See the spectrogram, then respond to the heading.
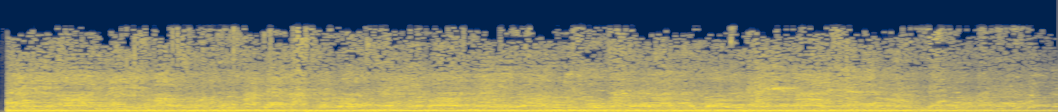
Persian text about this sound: در شامگاه چهارشنبه که معترضان با تعداد قابل توجهی در خیابان‌های مرکزی تجمع کردند و شعارهای ضد حکومتی سر می‌دادند. این برای نخستین بار هست از شروع اعتراض‌ها که از شهری مانند اردکان هم گزارش‌های اعتراض‌ها و ویدیوهای مرتبط با اون منتشر میشه.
